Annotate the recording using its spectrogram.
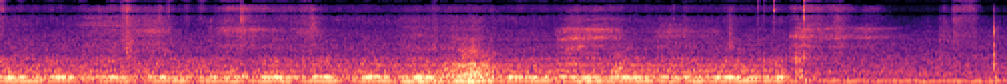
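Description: Pohl Schmitt bread machine's kneading motor running with a steady hum as the paddle works the dough, with a few faint knocks, then stopping about eight seconds in: the machine pausing between kneading cycles.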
